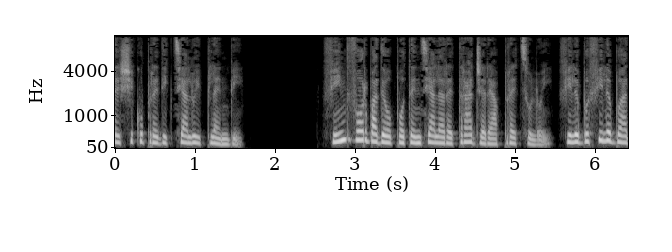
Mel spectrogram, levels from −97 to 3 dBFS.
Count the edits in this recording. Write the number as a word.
one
